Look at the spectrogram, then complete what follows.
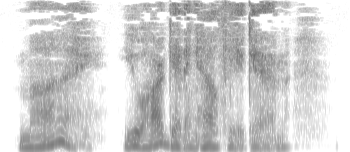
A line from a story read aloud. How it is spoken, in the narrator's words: she said softly, still smiling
